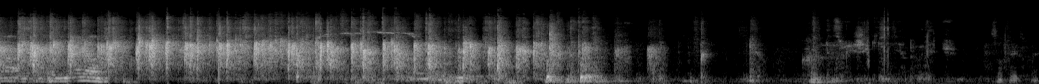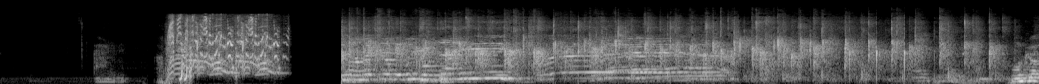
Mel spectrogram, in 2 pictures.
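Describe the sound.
A crowd breaks into loud, dense applause that fades out, then after a brief quiet stretch the clapping and lively crowd noise swell up again, with voices mixed in.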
